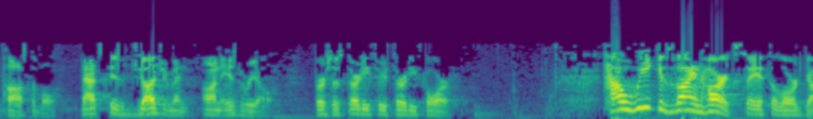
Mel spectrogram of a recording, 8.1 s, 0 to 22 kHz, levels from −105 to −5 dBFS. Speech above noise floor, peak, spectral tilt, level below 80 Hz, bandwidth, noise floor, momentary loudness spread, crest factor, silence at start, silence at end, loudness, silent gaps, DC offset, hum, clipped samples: 42 dB; 0 dBFS; -2 dB/octave; -56 dBFS; 6 kHz; -59 dBFS; 20 LU; 18 dB; 0 s; 0 s; -16 LUFS; none; under 0.1%; none; under 0.1%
